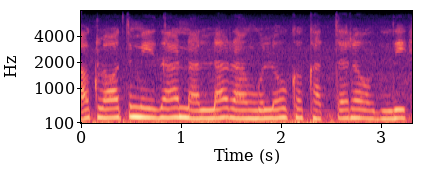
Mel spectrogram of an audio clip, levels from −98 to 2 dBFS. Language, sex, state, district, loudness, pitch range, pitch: Telugu, female, Telangana, Mahabubabad, -13 LUFS, 215-235 Hz, 225 Hz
